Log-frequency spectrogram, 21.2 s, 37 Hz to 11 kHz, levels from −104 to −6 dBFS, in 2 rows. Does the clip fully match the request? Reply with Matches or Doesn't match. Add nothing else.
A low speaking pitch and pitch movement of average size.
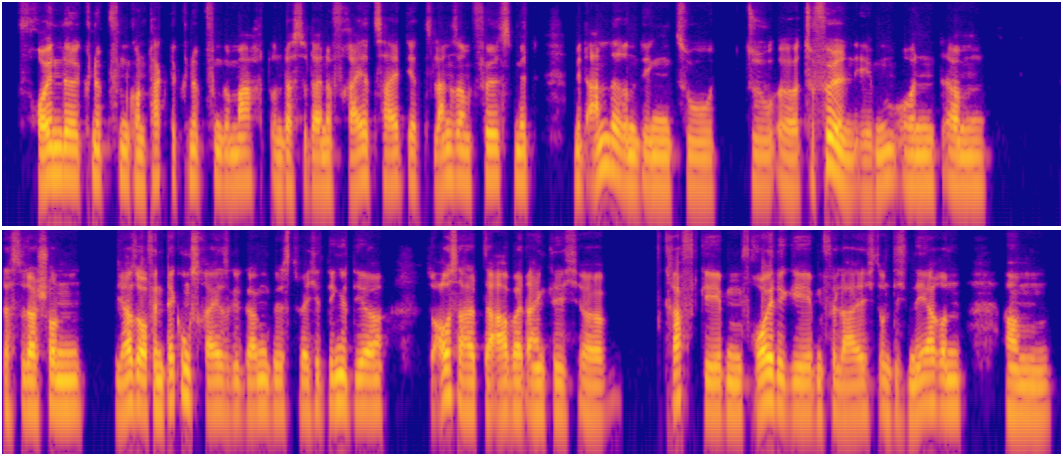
Doesn't match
